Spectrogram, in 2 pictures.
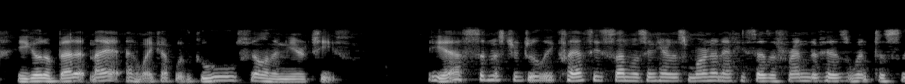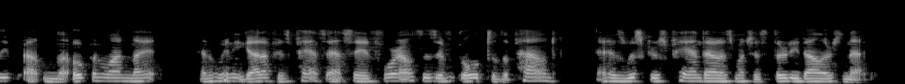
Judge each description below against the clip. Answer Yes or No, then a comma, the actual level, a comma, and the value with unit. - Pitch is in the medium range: Yes, medium, 150 Hz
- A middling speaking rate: No, fast, 225 wpm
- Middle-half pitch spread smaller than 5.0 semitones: Yes, narrow, 2.6 semitones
